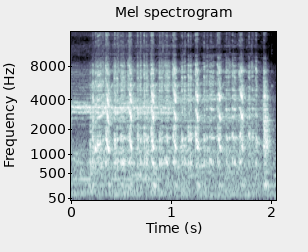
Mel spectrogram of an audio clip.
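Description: A Hero HF Deluxe motorcycle's self-starter motor cranking with no petrol in the tank, a loud, close whirring grind pulsing in fast, steady beats for about two seconds, then stopping abruptly.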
